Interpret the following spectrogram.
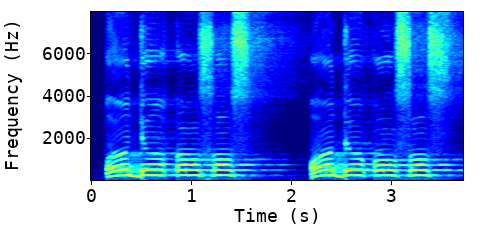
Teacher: Wa rusulan qad qasas, qad, dal sukun qalqala sugra yang mati asli di tengah kalimat, jangan lupa dipantulkan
